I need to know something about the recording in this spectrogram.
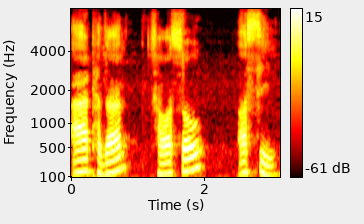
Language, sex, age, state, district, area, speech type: Nepali, male, 18-30, West Bengal, Kalimpong, rural, spontaneous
